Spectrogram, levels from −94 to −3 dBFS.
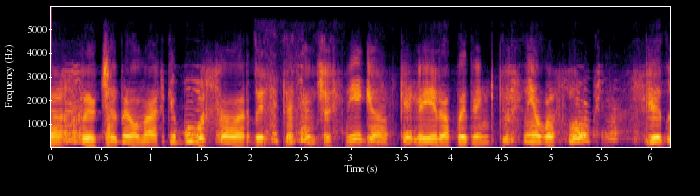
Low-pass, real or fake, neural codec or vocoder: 5.4 kHz; fake; codec, 44.1 kHz, 1.7 kbps, Pupu-Codec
